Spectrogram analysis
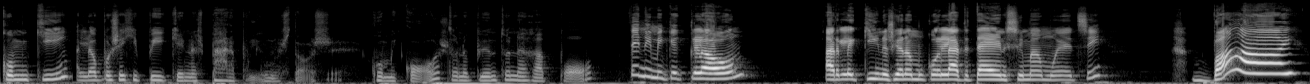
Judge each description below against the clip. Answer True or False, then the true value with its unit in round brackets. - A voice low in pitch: False (215 Hz)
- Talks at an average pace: True (135 wpm)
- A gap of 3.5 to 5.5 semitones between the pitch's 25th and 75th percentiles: True (5.1 semitones)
